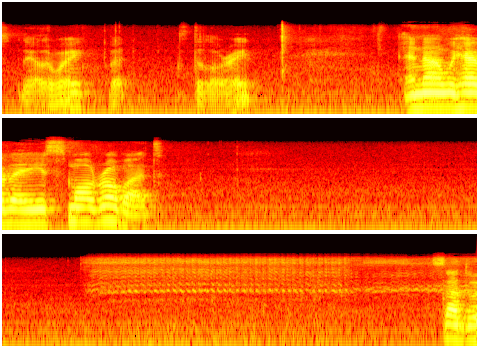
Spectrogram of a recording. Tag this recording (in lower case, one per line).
speech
